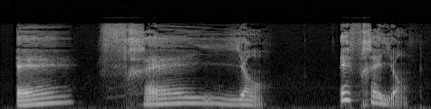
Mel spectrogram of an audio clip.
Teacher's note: remember, final T not pronounced.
